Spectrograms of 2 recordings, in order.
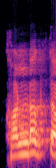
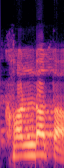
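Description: First: খণ্ডক্ত with an extra k, khon-dok-to; common mispronunciation. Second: খণ্ডত as khon-do-to, no k before t; careful খণ্ডত; correct letter name. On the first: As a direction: say খণ্ডক্ত with a k before the t. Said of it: "বলে". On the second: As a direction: say খণ্ডত in open syllables. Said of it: "সঠিক উচ্চারণ হচ্ছে যে". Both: Shown as a demonstration.

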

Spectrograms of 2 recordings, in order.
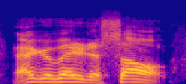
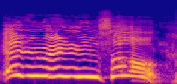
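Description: First: Said in the usual way. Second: Timid squeak. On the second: Shown as a demonstration. Scared teen telling the biker his charge, laughing squeak. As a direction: squeak it out like a frightened kid. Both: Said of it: "It probably sounded more like".

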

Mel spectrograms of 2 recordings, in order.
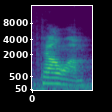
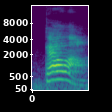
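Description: First: Said in the usual way. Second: Higher, louder tell 'em; louder demand. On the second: Acted. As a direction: push tell 'em out with force. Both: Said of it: "What do you name me?".

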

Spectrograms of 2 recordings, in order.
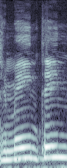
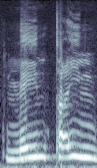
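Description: First: Maintain said quickly as one English word; maintain, run together the English way; correct pronunciation. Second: Main tayin, read slowly as two words, letter by letter; spelled-out reading. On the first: Teacher gives the class the real pronunciation. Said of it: "maintain diye okunur". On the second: Teacher reads the spelling to the class slowly. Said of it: "main tayin diye yazılır bu". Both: Shown as a demonstration.

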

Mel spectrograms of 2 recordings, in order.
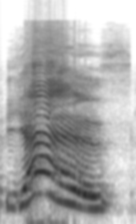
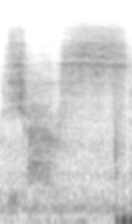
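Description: First: Voiced, laughing exclamation; happy full-voice yes; excited yes. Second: Barely audible whispered yes; hushed, voiceless repeat. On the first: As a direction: cheer it out with a laugh. Excited yes, then whispered repeat. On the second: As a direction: whisper it like a faint echo. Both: Real, not acted.

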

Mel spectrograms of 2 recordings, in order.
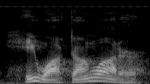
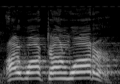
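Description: First: Slow, weighty statement; he walked on water, said slow and firm; slow emphatic. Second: High, loud proud boast; triumphant shout of a proud fisherman. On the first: Shown as a demonstration. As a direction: let each word land slowly. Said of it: "just remember". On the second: Acted. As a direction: crow it out to the critics. Peter boasting against critics.

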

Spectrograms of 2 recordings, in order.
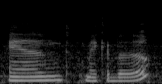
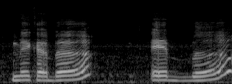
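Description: First: Said in the usual way. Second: Bow said in a mock French accent. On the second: Shown as a demonstration. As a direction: say it like a Frenchman would. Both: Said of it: "That's me trying to speak French".

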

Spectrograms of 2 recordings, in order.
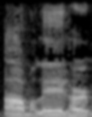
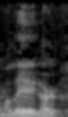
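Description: First: Slow, loud hammed-up groan on "Ah, my leg hurt"; faked pain. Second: Said in the usual way. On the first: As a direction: overplay the hurt to get rid of the police. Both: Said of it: "I'm lying".

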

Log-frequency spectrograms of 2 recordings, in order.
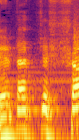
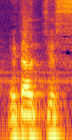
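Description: First: "স" said as a hushing sho; palatal sh. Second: "স" said as a sharp so, no hush; dental s. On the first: Teacher contrasts SH with double S, "স" pronounced sho. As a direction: make the "স" a sh sound. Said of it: "তালব্য স". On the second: Teacher contrasts double S with SH, "স" pronounced so with plain s. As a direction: make the "স" a pure s sound. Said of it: "আর এইটা double এস". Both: Shown as a demonstration.

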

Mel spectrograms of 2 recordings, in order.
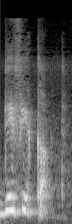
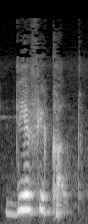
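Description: No difference in how they are said.

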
